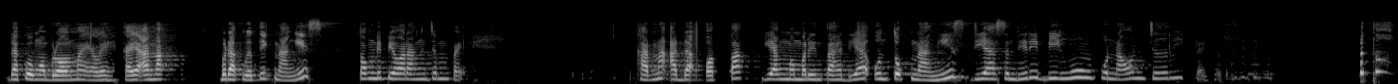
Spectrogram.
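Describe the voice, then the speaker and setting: A woman's voice: on the high side, fairly even intonation, unhurried, long pauses, muffled recording. A woman with a Sundanese accent giving a parenting talk at a mosque, telling stories and acting out mother and child voices. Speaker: parenting speaker.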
